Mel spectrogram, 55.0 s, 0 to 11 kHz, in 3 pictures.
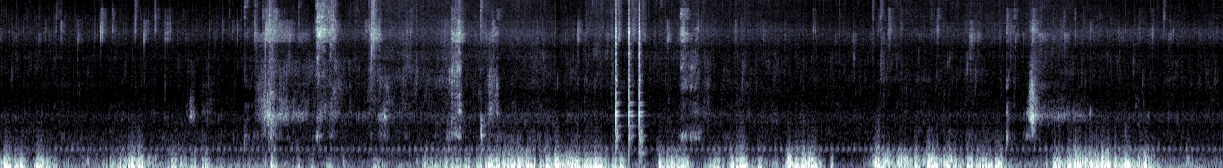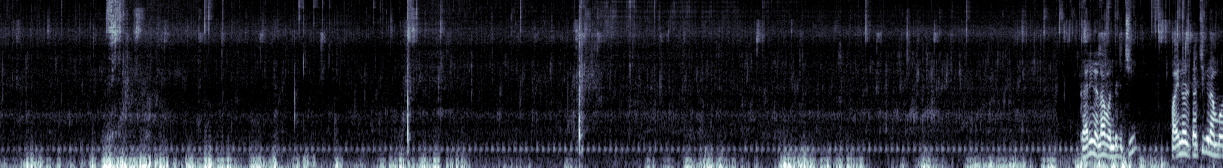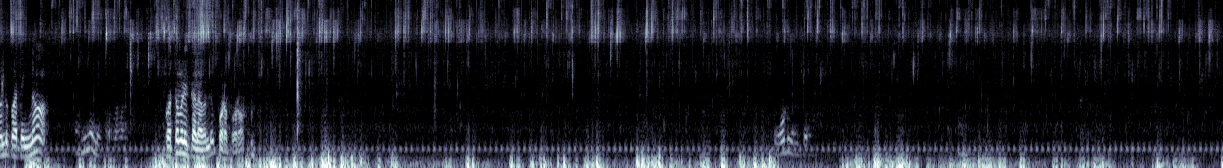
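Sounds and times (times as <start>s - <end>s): low rumbles: 0.0s - 25.5s, 32.8s - 53.4s
chicken frying in oil: 0.0s - 55.0s
gravy simmering and bubbling: 0.0s - 55.0s
small crackles: 0.0s - 55.0s
sharp pops: 9.1s - 10.5s.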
